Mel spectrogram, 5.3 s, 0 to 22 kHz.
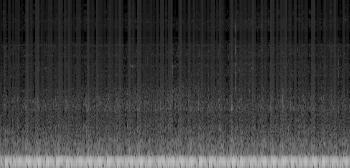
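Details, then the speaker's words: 1994 Ford Ranger XLT at idle with a deep, even rumble, no sputter or gurgle, just under 600 rpm, after replacing spark plugs and wires (cylinder one fixed) to cure detonation/spark knock under load; runs well. "just all Rumble no gargle in there like it's got something stuck in its throat run good"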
